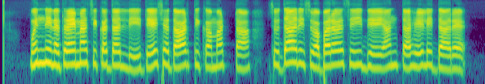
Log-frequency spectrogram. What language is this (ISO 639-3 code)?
kan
